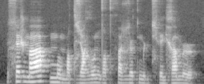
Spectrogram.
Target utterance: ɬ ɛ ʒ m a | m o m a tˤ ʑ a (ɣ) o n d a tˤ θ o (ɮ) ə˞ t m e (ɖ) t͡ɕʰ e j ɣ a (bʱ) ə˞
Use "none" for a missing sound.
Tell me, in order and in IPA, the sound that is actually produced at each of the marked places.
ɣ, ɮ, ɖ, m

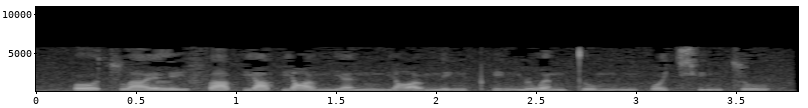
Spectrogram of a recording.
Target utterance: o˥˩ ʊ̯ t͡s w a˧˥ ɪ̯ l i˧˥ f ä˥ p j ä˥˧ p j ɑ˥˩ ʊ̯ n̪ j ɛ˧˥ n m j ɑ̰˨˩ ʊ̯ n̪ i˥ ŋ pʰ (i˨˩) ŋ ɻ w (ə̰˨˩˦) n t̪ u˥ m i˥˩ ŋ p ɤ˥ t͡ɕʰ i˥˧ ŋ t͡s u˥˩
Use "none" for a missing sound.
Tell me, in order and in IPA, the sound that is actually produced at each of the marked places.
i˥˧, ə˥˩

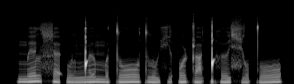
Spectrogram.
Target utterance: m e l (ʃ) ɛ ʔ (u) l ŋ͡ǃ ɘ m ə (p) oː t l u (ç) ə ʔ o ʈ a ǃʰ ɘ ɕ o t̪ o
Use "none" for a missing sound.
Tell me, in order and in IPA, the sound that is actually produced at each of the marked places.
ɬ, u, t, ç

